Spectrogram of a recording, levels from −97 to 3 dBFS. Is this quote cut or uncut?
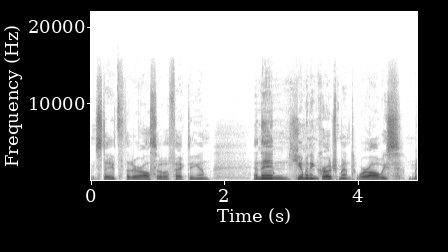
uncut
